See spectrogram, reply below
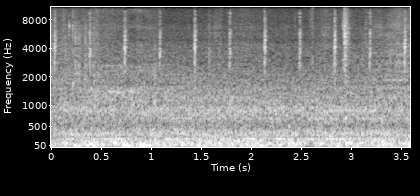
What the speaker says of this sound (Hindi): तो चले मैं उधर पे पार्किंग में गाड़ी लगाता हूँ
